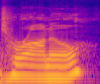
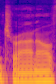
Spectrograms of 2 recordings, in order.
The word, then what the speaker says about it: Toronto: And you two were just in Toronto, right? – We were. – The second tea is silent.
